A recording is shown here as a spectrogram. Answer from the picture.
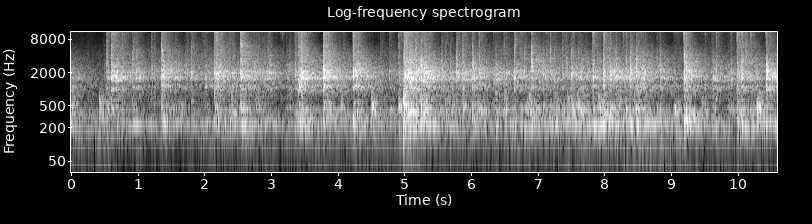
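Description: A rubber playground ball bouncing and being kicked on a carpeted floor, with footsteps: a run of irregular thuds and taps at uneven spacing, the loudest about five seconds in.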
